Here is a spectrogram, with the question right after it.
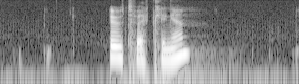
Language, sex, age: Swedish, female, 32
